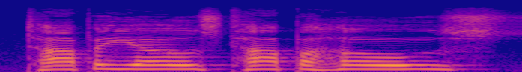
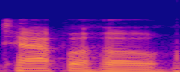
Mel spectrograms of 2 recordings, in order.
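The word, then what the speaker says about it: Tapajós: Tapajos? How do you say it, Bob? I say it Tapaho. I know it's wrong, but it makes me smile, so I say Tapaho.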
